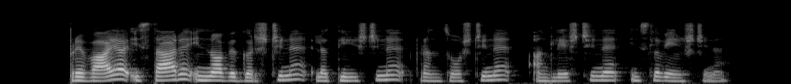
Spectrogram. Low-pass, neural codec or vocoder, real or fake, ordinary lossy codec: 7.2 kHz; none; real; MP3, 64 kbps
